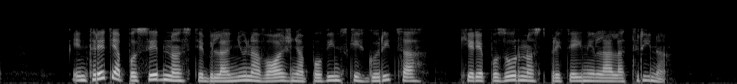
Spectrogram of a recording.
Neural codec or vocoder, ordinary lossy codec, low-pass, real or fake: none; none; 5.4 kHz; real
